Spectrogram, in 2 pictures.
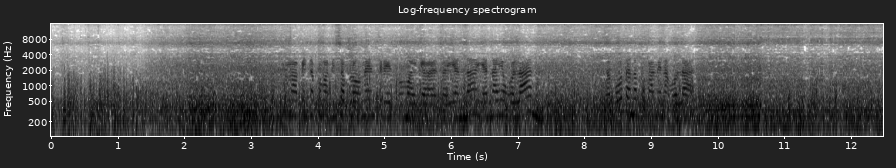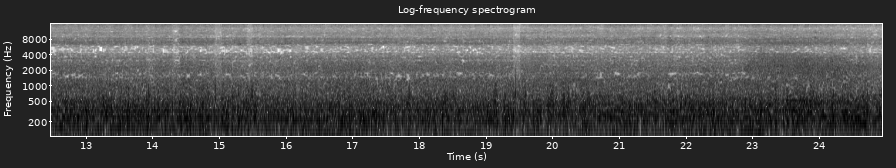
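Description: Steady road and engine noise of a moving vehicle, with wind buffeting the microphone. Voices are heard briefly, from about four to ten seconds in.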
